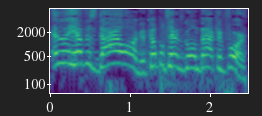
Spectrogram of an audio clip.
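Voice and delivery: usual speaking voice

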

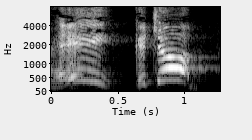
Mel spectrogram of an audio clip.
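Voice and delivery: a coach who does not care, sarcastically chirpy; sarcastic empty praise. Retold or imitated. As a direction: drag out a fake bright compliment. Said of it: "give us a big smile and say".

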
